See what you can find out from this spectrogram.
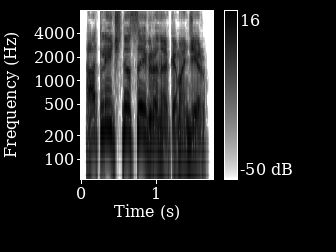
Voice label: Speech Quick Commands Good Game Ship, RU; World Of Warships

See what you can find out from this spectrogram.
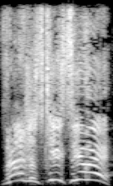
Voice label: threat infantry generic, english

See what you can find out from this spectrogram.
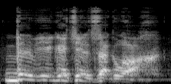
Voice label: engine damaged, crew ships russian

